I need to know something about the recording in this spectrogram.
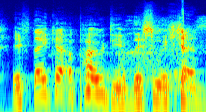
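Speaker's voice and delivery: laughing while speaking; words breaking into laughter. Real, not acted. Laughs at his own joke.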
